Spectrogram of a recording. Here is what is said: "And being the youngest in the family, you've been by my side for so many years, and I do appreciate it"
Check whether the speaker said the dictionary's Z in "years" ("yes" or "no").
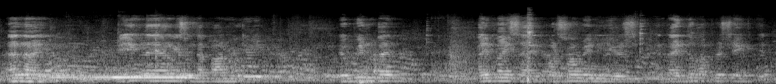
no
